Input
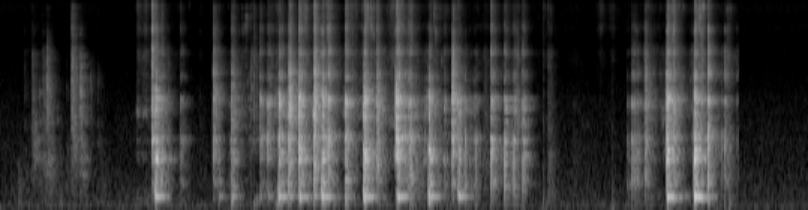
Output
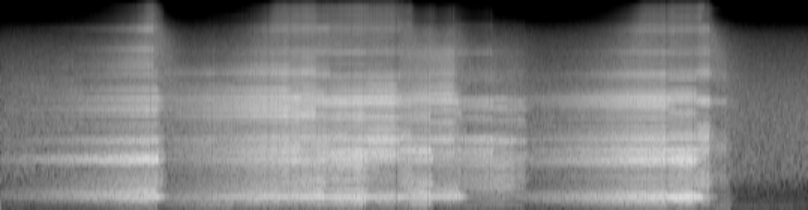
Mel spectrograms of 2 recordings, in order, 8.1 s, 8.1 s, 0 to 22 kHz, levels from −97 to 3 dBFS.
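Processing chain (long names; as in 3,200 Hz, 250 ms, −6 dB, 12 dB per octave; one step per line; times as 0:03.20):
peak hold with a rise ahead of every peak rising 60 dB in 2.96 s
noise in a band 690–11,000 Hz −42 dBFS
low-pass that shuts in the quiet parts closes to 2,600 Hz, open at −17 dBFS
boost into a limiter +9 dB
level −1 dB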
